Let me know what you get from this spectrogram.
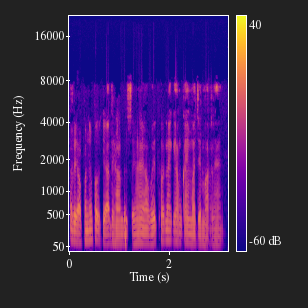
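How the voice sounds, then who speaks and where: A man's voice: lowish voice, quick pace, mellow, no echo, lightly acted. A man playing a nosy, suggestive father-in-law in a staged comic phone call. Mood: mildly exasperated. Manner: prodding, colloquial, mock-innocent. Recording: muffled, lo-fi, dry call recording.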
